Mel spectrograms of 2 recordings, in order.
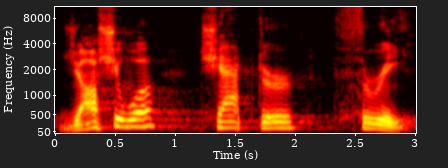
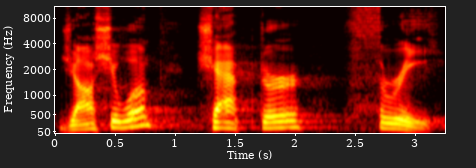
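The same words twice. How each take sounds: First: Drawn-out chapter announcement; slow drawn-out reference. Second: "Joshua chapter three" very slow and deliberate; slowly repeated reference; even slower emphasis. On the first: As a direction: stretch "Joshua chapter three" slowly. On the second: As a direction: drag each word for memory. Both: Shown as a demonstration. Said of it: "I want you to remember this".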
